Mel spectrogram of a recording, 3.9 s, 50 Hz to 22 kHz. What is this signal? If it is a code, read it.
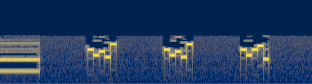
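Five-tone selective call (ZVEI), heard as quick runs of five tones, tones of about 70 ms. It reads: 85744 85744 85803
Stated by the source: ZVEI five-tone call received on SDR.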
